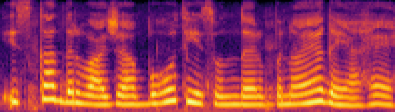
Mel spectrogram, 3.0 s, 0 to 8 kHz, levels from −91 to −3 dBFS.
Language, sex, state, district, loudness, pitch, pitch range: Hindi, female, Himachal Pradesh, Shimla, -13 LUFS, 235 Hz, 220-285 Hz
